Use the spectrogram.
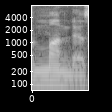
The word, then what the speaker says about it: Mundus: could take his place I'm gonna go with Monday's since that's how they pronounce it in the game the demon king Mundus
